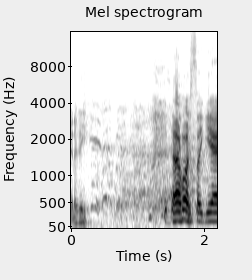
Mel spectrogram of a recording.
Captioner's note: laughter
